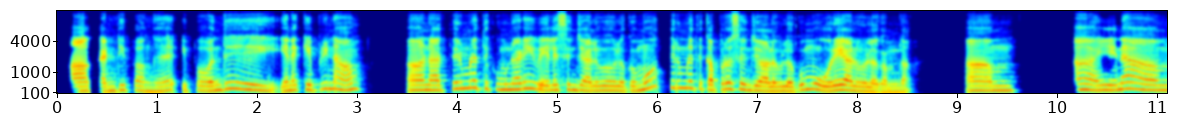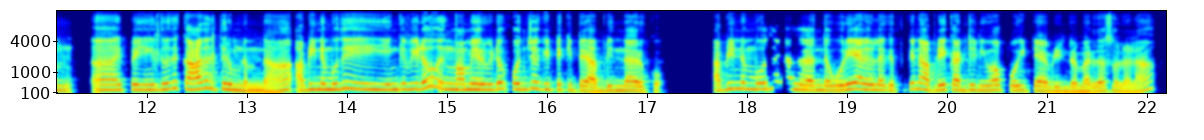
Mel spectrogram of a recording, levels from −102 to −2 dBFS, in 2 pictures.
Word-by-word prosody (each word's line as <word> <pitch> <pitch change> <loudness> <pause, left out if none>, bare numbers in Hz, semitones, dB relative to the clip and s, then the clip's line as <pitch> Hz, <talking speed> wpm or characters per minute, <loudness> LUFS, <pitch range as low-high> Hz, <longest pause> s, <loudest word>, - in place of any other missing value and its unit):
ஆ, 185 - +4 0.2
கண்டிப்பாங்க. 195 -1 -2 0.3
இப்போ 200 +1 -10
வந்து, 225 +7 0 0.6
எனக்கு 215 +3 -2
எப்பிடின்னா, 265 +3 -1 0.7
அ - - +2 0.2
நான் 215 -1 +1
திருமணத்துக்கு 285 -3 -2
முன்னாடி 250 +4 +2
வேலை 215 0 +1
செஞ்ச 225 -2 -2
அலுவலகமும், 200 - 0
திருமணத்துக்கு 310 -7 -1
அப்புறம் 250 +4 -1
செஞ்ச 215 -4 0
அலுவலகமும், 190 +7 0
ஒரே 210 +4 +4
அலுவலகம் 165 -5 -1
தான். - - -9 0.6
ஆ, - - +3 1.1
அ - - +3 0.3
ஏன்னா, 260 +5 +3 0.4
ம், 210 -1 -3 0.3
அ - - 0 0.2
இப்ப 235 +1 -10
எங்களுது 230 +2 0
வந்து 305 +2 -3
காதல் 265 +2 +4
திருமணம் 220 -6 +1
தான். 180 +4 0
அப்பிடின்னம்போது 250 +5 +1 0.4
எங்க 245 +1 0
வீடோ, 280 +4 +2
எங்க 255 -2 -1
மாமியார் 240 0 +3
வீடோ 270 +3 +1
கொஞ்சம் 255 +2 0
கிட்ட, 235 -1 -2
கிட்ட 210 -2 -3
அப்பிடின்னு 200 +3 -2
தான் 200 - +3
இருக்கும். 190 +3 -10 0.5
அப்பிடின்னும்போது, 270 +3 -1
நாங்க 250 -2 -2
அந்த 215 -1 -1
ஒரே 240 +4 +4
அலுவலகத்துக்கு 225 +1 -1
நான் 250 - +4
அப்பிடியே 220 +2 0
கன்டினியூவா 215 0 0
போயிட்டேன் 200 -1 0
அப்பிடின்றமாரி 175 -1 -2
தான் 190 +1 -5
சொல்லலாம். 175 +6 -4
225 Hz, 150 wpm, -25 LUFS, 200-255 Hz, 1.1 s, ஆ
